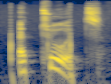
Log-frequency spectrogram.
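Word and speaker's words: التوت: And when we pronounce it, we're going to take the ah sound and jump right to that shadda. We're going to skip that lam altogether. So the lam becomes silent. We still keep the lam on the word, and that's because it is still a definite word. But we end up skipping the lam in pronunciation.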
